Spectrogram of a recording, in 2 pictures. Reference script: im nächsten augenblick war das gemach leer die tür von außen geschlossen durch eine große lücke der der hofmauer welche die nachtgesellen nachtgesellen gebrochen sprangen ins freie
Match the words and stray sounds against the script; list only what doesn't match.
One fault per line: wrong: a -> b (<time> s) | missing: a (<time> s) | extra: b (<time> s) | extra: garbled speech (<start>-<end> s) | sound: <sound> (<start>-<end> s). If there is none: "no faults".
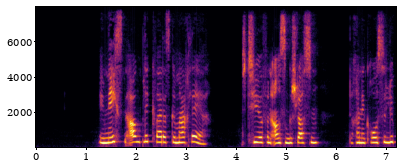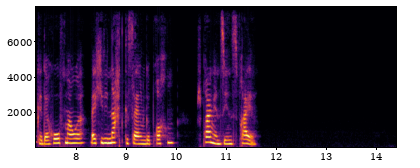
missing: der (7.5 s)
missing: nachtgesellen (9.4 s)
extra: sie (10.9 s)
